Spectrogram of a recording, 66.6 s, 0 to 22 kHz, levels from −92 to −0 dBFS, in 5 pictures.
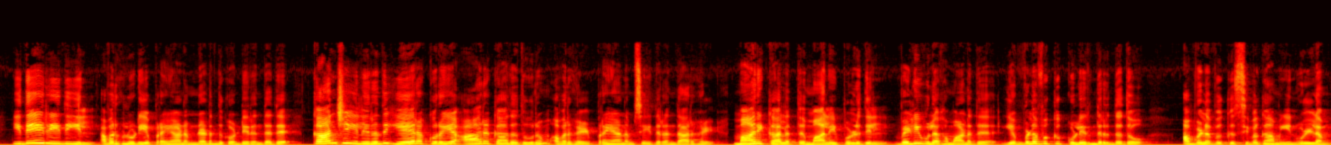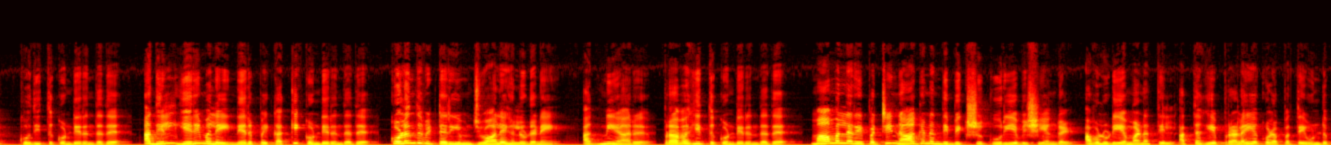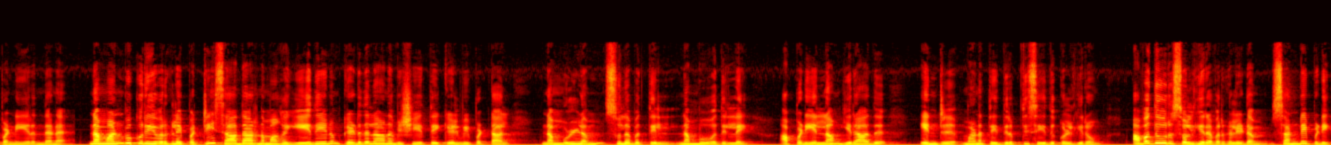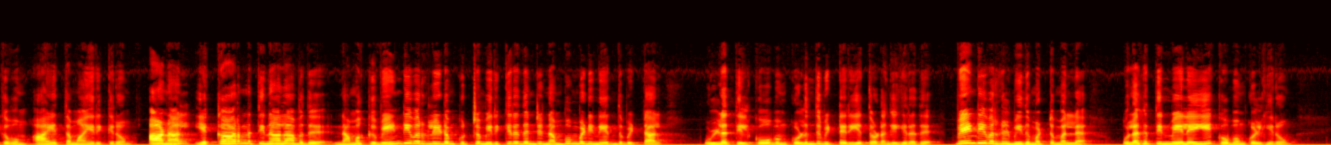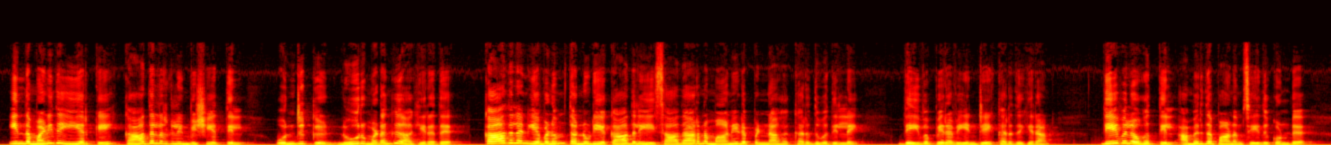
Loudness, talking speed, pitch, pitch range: -26 LUFS, 105 wpm, 215 Hz, 190-255 Hz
